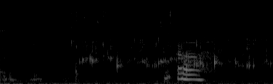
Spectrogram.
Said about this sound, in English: Let me just pour some coffee. There we go.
